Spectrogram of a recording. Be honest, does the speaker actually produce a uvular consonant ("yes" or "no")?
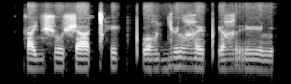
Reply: yes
